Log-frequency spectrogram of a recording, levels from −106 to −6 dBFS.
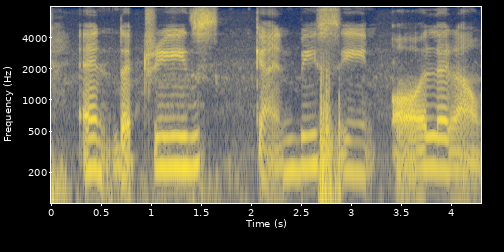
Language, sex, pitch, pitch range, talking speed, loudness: English, female, 220 Hz, 210-225 Hz, 110 wpm, -15 LUFS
